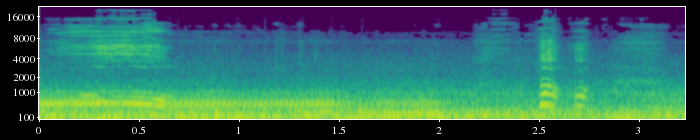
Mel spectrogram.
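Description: A BMW M140i engine in sport mode revs and pulls hard close up, its pitch climbing and dropping with quick paddle-shifted gear changes, steady rumble throughout.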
